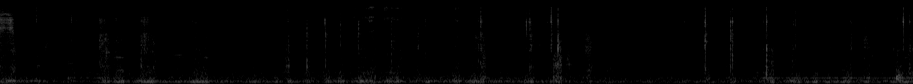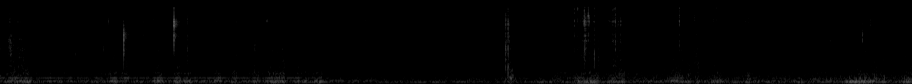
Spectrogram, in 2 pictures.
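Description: Faint, irregular snips of small scissors cutting around a paper sticker covered in clear tape.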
